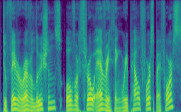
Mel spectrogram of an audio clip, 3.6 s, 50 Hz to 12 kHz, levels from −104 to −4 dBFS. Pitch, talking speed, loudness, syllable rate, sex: 130 Hz, 150 wpm, -19 LUFS, 6.1 syllables/s, male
